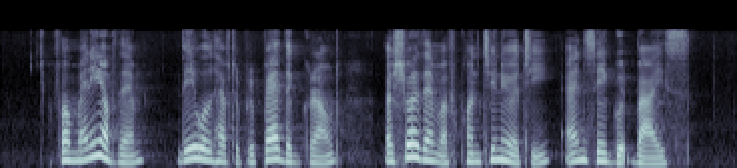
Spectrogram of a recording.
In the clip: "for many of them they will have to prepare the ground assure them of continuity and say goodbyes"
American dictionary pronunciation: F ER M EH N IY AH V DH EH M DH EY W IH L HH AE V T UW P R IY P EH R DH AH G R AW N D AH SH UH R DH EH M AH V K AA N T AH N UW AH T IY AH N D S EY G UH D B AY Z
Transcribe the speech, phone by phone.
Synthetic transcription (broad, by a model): F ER M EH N IY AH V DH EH M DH EY W IH L HH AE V T UW P R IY P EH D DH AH G R AW N D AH SH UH R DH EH M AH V K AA N T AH N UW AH T IY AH N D S EY G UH D B AY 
